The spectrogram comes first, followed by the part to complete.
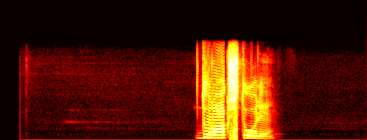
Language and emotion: Russian, angry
